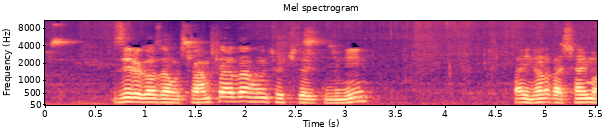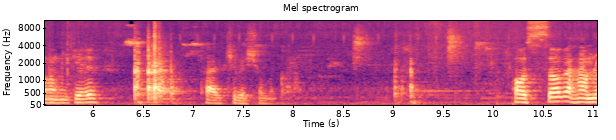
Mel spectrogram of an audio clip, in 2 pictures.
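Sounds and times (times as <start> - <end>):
pasta sizzling in a frying pan: 0.0 - 11.0
soft scrapes in pan: 3.5 - 4.8.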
